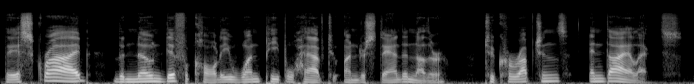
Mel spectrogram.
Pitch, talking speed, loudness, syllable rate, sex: 110 Hz, 130 wpm, -19 LUFS, 4.9 syllables/s, male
